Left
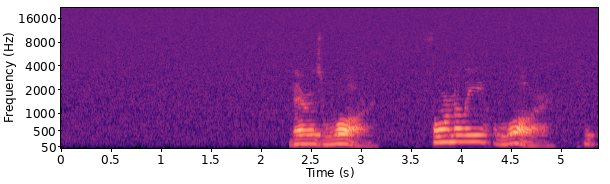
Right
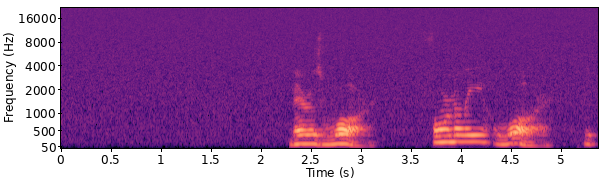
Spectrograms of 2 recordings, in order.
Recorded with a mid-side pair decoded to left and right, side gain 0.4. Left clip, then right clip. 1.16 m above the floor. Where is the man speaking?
5° left, 4.5 m.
